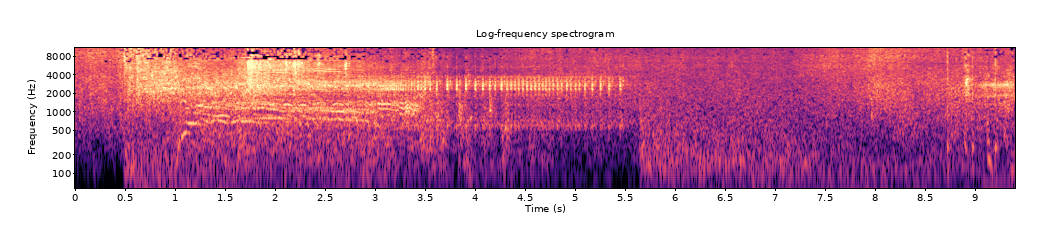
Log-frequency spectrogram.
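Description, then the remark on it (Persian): Loud, continuous roar of rough sea waves churning and crashing up close, a dense wash of surf noise that surges slightly and never lets up, with no clear talk. “این منطقه از دریا جز به خطرناکترین مناطق برای کشتی است.”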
